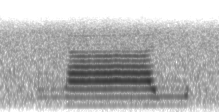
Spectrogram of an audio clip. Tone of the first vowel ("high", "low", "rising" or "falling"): high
